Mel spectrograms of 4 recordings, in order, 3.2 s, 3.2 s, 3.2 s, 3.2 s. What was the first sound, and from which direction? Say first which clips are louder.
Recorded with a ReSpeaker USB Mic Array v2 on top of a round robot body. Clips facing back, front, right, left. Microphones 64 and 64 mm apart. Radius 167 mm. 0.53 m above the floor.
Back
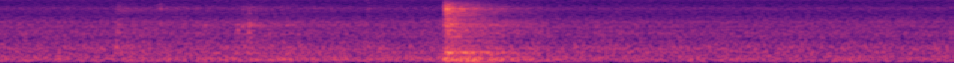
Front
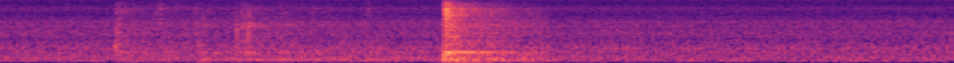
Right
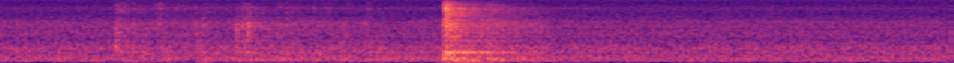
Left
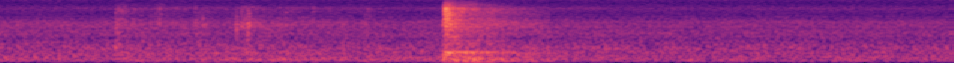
Keys jangling: front 5 dB, right 4 dB; 15° right.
